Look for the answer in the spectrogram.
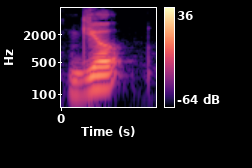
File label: "gyo", Apatani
